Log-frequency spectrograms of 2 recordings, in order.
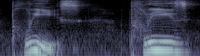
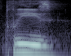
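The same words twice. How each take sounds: First: Breathy whispered please, pleading. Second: Said in the usual way. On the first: Real, not acted. Begging his viewers, he whispers please. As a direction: whisper it like a desperate plea.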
